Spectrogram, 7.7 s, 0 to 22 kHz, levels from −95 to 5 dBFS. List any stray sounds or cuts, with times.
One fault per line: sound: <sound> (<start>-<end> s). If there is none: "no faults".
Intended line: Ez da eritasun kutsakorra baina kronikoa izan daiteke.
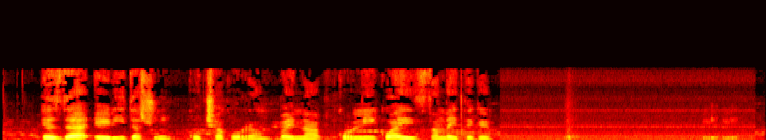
sound: whoosh (5.6-5.9 s)
sound: laugh (7.0-7.4 s)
